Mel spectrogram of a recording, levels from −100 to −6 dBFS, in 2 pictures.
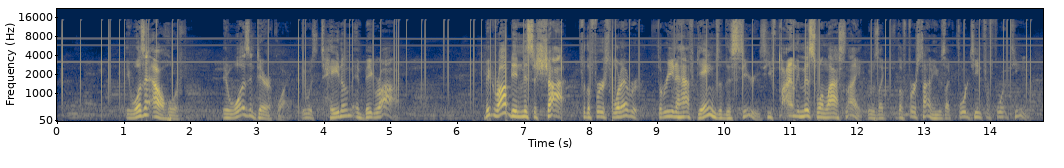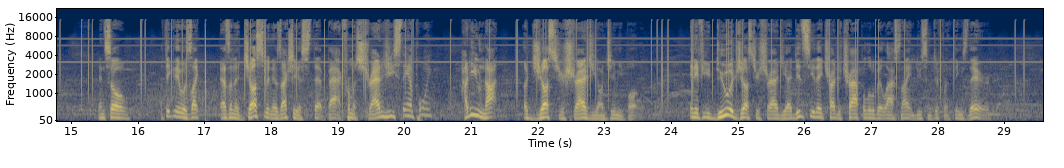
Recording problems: crackle, like an old record; noticeable; 10 dB below the speech
high-pitched whine; faint; throughout; 3 kHz, 20 dB below the speech
murmuring crowd; faint; throughout; 25 dB below the speech

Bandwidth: 14.5 kHz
